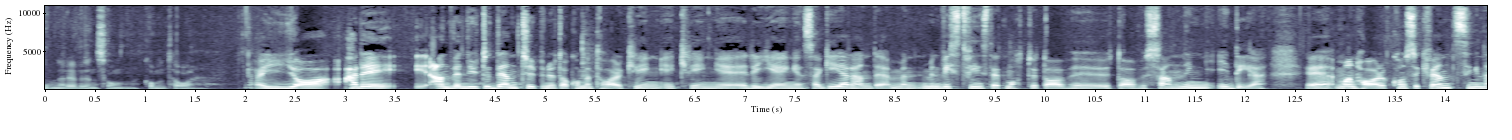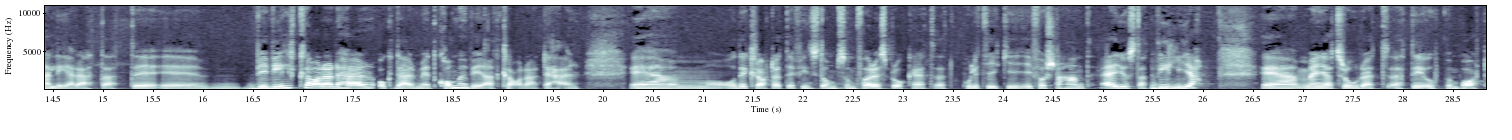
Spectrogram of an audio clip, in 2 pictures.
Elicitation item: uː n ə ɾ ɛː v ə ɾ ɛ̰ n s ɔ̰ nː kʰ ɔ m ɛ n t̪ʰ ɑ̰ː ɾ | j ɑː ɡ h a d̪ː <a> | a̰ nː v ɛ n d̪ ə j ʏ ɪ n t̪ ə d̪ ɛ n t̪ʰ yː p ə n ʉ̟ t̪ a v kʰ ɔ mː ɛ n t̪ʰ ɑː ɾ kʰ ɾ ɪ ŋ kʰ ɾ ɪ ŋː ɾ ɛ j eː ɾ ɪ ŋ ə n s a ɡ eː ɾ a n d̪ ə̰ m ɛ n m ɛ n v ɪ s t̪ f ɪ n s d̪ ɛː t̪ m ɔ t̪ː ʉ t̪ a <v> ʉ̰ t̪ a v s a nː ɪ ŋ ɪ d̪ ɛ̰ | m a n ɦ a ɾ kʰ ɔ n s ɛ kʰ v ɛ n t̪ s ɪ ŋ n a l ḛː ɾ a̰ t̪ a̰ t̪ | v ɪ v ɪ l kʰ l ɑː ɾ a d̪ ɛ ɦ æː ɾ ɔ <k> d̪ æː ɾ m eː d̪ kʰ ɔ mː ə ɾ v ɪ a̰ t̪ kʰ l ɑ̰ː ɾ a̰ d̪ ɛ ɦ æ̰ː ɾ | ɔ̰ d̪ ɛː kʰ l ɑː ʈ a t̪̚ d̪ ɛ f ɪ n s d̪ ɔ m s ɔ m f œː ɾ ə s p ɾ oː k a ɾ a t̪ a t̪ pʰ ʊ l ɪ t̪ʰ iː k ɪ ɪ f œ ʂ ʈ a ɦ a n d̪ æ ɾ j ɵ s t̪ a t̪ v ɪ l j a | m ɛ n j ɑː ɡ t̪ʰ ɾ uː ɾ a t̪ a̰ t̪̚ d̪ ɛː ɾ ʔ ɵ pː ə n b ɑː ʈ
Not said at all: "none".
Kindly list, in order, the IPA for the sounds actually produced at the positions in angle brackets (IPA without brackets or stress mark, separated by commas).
ə, v, k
